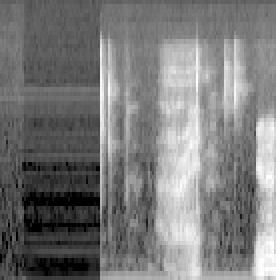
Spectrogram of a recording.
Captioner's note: clicking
